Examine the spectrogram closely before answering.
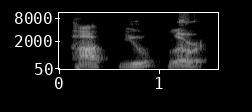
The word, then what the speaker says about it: popular: Entonces, la pronunciación debe de ser popular, popular, popular, popular, popular. Cuando la pronunciamos rápido, pareciera como que suena una I.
